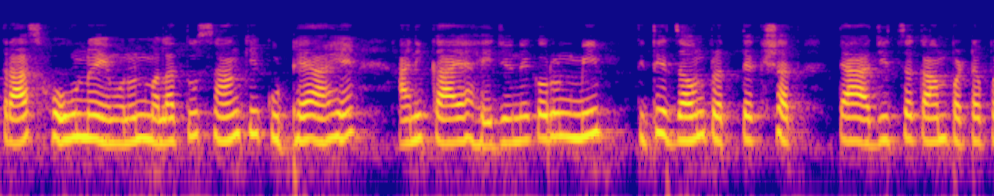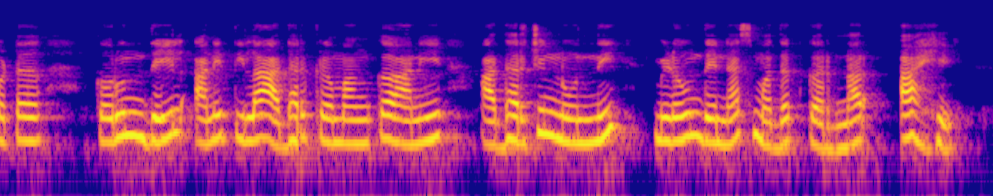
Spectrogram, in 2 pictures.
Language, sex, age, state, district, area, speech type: Marathi, female, 18-30, Maharashtra, Wardha, rural, spontaneous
